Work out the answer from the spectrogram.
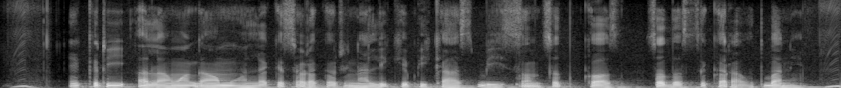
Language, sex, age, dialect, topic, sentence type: Bhojpuri, male, 25-30, Northern, banking, statement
